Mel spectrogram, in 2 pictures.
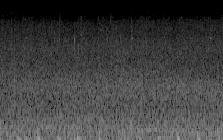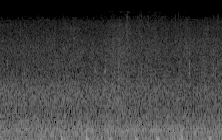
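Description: A horse's hooves thud steadily at a trot on soft ground.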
